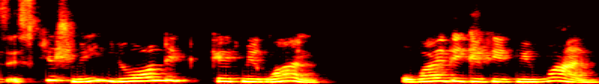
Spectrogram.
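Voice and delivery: mild, courteous, polite, low-key objecting tone. Retelling what the children said when given one pound: imitating a very quiet protest. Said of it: "in a very quiet way".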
